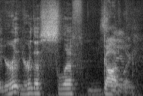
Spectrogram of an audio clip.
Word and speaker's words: sylph: Sliff. Sliff. Not a milf, a sliff. I'm not a milf! No, you say you're the sliff godling. It's not spelled like sliff. S-L-Y-P-H, okay, sliff.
